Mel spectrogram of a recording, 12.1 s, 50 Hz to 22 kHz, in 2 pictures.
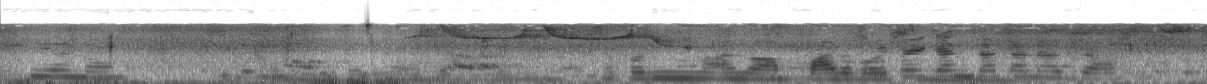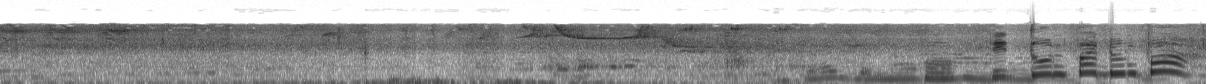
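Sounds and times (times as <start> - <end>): insects hissing: 0.0 - 12.0.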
